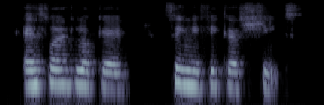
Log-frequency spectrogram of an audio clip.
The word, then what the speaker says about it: Scheat: Hay otra estrella que le quiero hablar que se llama Sheet. Se escribe Sheat.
